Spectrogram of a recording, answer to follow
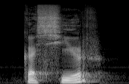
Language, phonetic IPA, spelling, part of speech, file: Russian, [kɐˈsʲ(ː)ir], кассир, noun, Ru-кассир.ogg
- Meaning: cashier, teller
